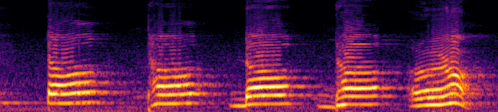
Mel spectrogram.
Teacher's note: इनका जब आप उच्चारण करोगे तो आपकी जीवा, आपकी जीभ मूर्धा नामक भाग को स्पर्श करती है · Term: मूर्धन्य ध्वनियां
